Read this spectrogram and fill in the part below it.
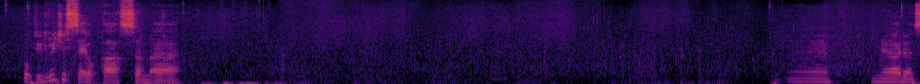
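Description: Stormy sea waves roar and crash.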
